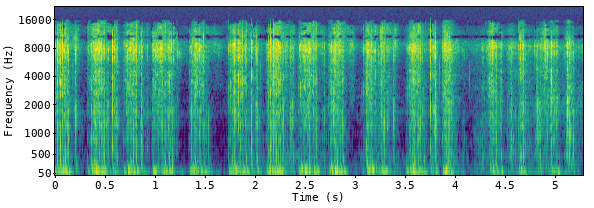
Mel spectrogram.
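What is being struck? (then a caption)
Leather card wallet. Fingertips and short nails scratch and tap across a small folded black leather card wallet with card slots, held close in both hands. Quick, uneven bursts of dull, low thumping rustle come about three times a second, with a faint, bright scratchy edge and brief gaps between strokes.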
